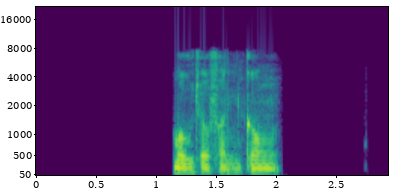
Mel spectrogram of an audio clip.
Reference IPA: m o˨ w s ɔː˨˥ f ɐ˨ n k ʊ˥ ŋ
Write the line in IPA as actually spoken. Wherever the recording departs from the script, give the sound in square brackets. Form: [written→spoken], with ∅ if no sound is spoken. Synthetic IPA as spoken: m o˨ w [s→t͡s] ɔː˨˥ f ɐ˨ n k ʊ˥ ŋ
